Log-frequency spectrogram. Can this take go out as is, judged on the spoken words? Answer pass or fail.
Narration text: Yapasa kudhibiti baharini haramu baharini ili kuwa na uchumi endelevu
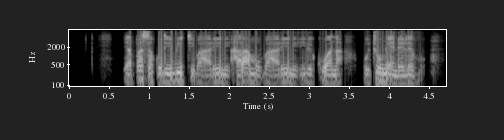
pass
